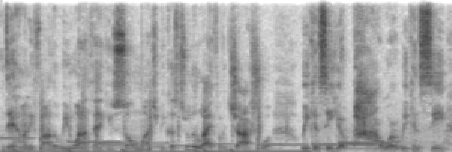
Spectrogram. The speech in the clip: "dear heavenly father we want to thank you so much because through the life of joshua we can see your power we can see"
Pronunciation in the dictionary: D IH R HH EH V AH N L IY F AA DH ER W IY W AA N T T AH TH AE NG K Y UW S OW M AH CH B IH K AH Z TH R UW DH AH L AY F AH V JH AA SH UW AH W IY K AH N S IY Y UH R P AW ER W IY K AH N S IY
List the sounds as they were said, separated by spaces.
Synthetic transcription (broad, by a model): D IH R HH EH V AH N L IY F AA DH ER W IY W AA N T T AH TH AE NG K Y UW S OW M AH CH B IH K AH Z TH R UW DH AH L AY F AH V JH AA SH UW AH W IY K AH N S IY Y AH R P AW ER W IY K AH N S IY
